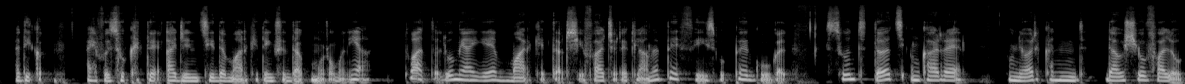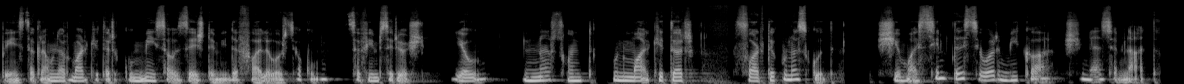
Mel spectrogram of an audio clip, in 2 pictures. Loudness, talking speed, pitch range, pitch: -24 LUFS, 155 wpm, 170-225 Hz, 195 Hz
